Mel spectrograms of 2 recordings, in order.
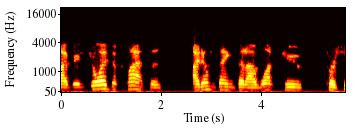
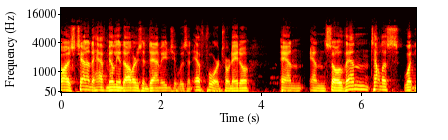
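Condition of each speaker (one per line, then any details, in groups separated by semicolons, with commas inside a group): ALS; recently diagnosed, wheelchair being prepared; voice off but clear and understandable
No condition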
